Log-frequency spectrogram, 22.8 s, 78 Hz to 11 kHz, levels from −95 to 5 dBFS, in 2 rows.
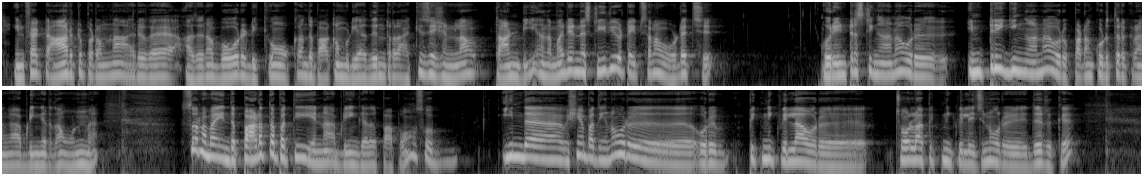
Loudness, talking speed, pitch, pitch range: -33 LUFS, 130 wpm, 150 Hz, 135-180 Hz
